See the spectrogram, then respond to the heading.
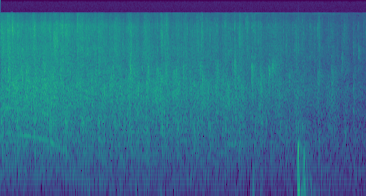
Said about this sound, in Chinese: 我们的执事们，我们一起掌声欢迎我们的执事们。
